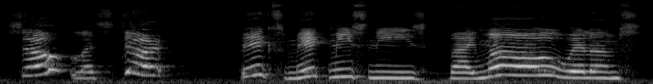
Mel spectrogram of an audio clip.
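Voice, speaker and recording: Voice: high voice, animated, drawn-out words. A child presenter reading a picture book aloud to viewers.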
